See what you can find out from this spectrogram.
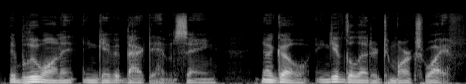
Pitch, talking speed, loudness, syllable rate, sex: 90 Hz, 255 wpm, -20 LUFS, 5.3 syllables/s, male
